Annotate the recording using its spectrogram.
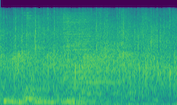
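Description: Studio audience applauding, with music playing underneath.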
